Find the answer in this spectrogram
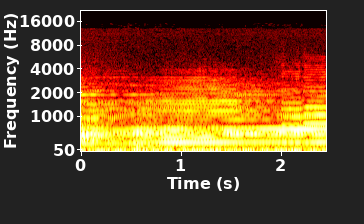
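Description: Orchestral film-score music: slow, held chords, with a new chord entering about half a second in.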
